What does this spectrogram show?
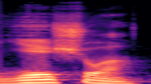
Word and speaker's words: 예슈아: 그래서 정확하게 이렇게 발음합니다. 예슈아라고 합니다. 예슈아.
